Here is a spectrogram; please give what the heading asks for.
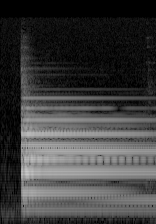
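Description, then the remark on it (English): A single loud strike of a church tower bell rung by bell ringers in the tower, its bright, metallic tone ringing on and slowly fading with no one speaking. “The people who ring in this tower are so lovely, and it's such a joyful sound.”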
